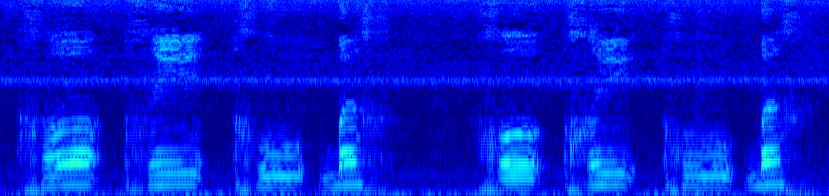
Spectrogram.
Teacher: huruf ko sama seperti gin yaitu dari adnal halqi juga dari adnal halqi itu ujung tenggorokan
